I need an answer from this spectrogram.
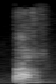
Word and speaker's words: parle: But they are all pronounced the same. Parle, parle, parle, parle. This E sound will disappear from the present. So make sure that you do not pronounce the E with the exception of vous.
